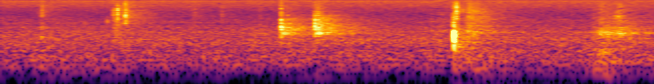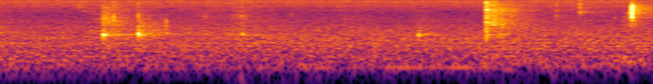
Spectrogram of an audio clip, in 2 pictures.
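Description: Small wooden board-game worker pieces being picked up off a cardboard game board: a few scattered light clicks and taps, the sharpest a little over two seconds in.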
